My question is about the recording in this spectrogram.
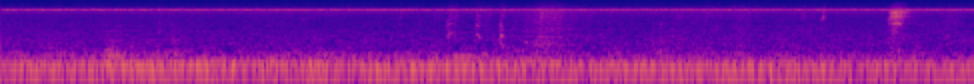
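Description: Steady high-pitched insect drone over a low rumble, with faint brief sounds a little past halfway and one short, sharp sound about five and a half seconds in.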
